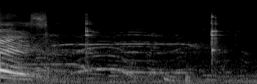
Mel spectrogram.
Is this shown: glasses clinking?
yes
